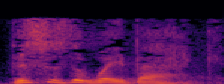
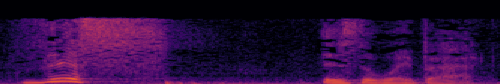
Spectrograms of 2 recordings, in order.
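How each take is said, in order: First: Said in the usual way. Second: "This" pitched up, held alone, then pause; lingering emphasis on "This"; stress on This. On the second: Acted. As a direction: set "This" apart, then drop low for the rest.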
